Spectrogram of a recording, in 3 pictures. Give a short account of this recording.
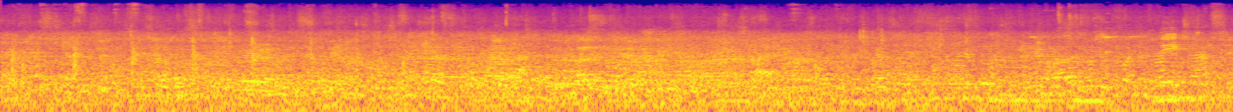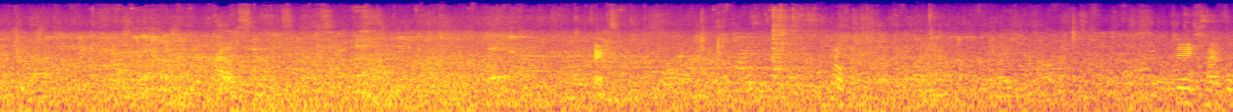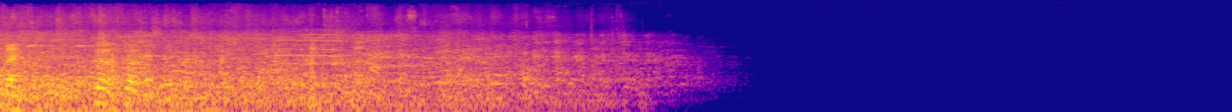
At the arrival zone of the fair. The sound of people talking, suitcases on rollers, announcements and the fair radio in the morning time. soundmap d - social ambiences and topographic field recordings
